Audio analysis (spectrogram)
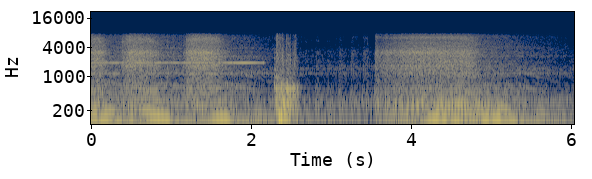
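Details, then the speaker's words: Ford Transit 2.0 engine: revs rise and fall with one sharp metallic knock partway through; metallic knock inside the engine, cause not yet identified. "У меня вот такой вот стул, блин. Он такой металлический, блядь. Хуй знает, что это такое."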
